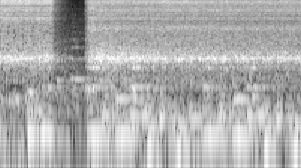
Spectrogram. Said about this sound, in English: I really need a shower, but I don't want to wake up the kids. I'll just get one when I get home. Dry shampoo it is.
